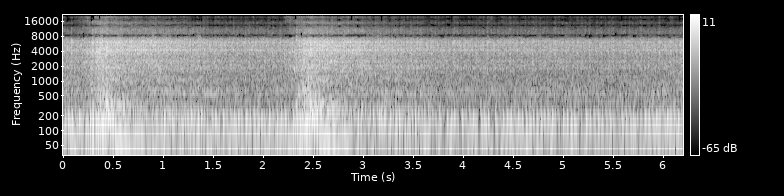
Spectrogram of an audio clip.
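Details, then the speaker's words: Triumph Hurricane X75 triple, not fully warmed up, after carb rack rebuild, pilot screws richened and left carb adjustment corrected: two clean blips dropping to fairly steady, slightly lumpy idle; running acceptably, rich with dark smoke off idle. "That's better. So we're getting there."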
